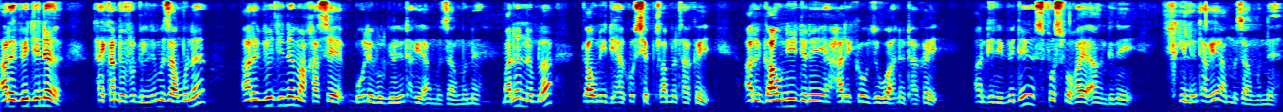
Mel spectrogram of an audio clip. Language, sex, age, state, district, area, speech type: Bodo, male, 45-60, Assam, Chirang, rural, spontaneous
